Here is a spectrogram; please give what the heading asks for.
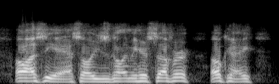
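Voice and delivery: suffering game character voice in pain. Retelling how a game character reacts when the player walks away: imitating a game character left to suffer. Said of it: "and he's like".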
